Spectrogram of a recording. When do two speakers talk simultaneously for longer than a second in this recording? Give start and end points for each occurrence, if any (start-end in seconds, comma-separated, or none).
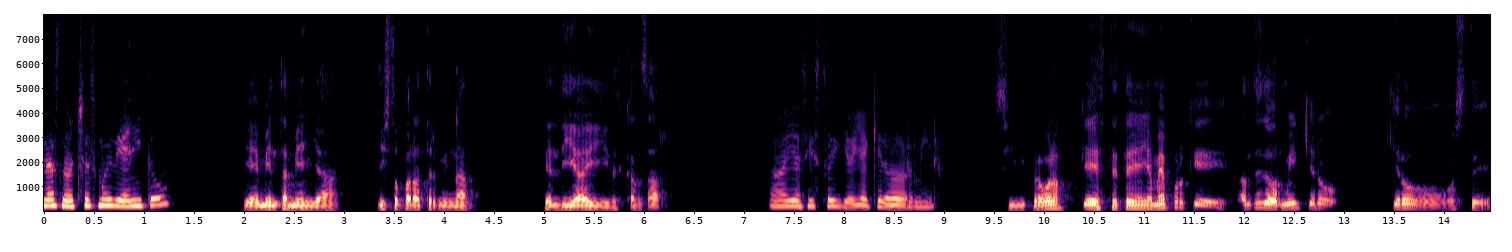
none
